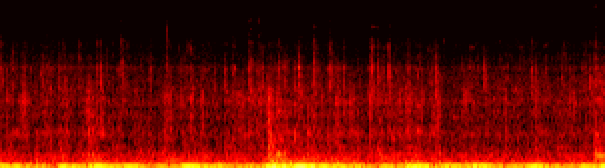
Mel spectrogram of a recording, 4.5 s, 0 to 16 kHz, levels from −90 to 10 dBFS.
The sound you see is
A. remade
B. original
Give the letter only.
A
